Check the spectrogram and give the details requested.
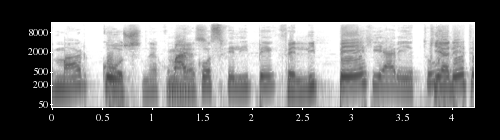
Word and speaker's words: Chiaretto: Marcos Felipe Chiareto.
